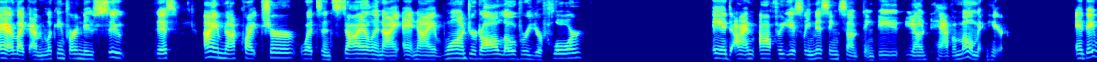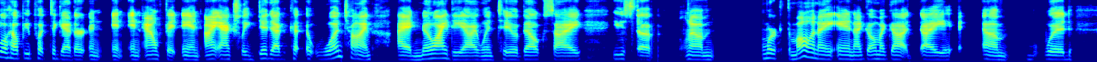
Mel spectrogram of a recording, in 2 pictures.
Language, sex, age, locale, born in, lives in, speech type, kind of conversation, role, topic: English, female, 55-59, en-US, United States, United States, conversation, podcast, guest, How does the way we dress influence how we feel about ourselves?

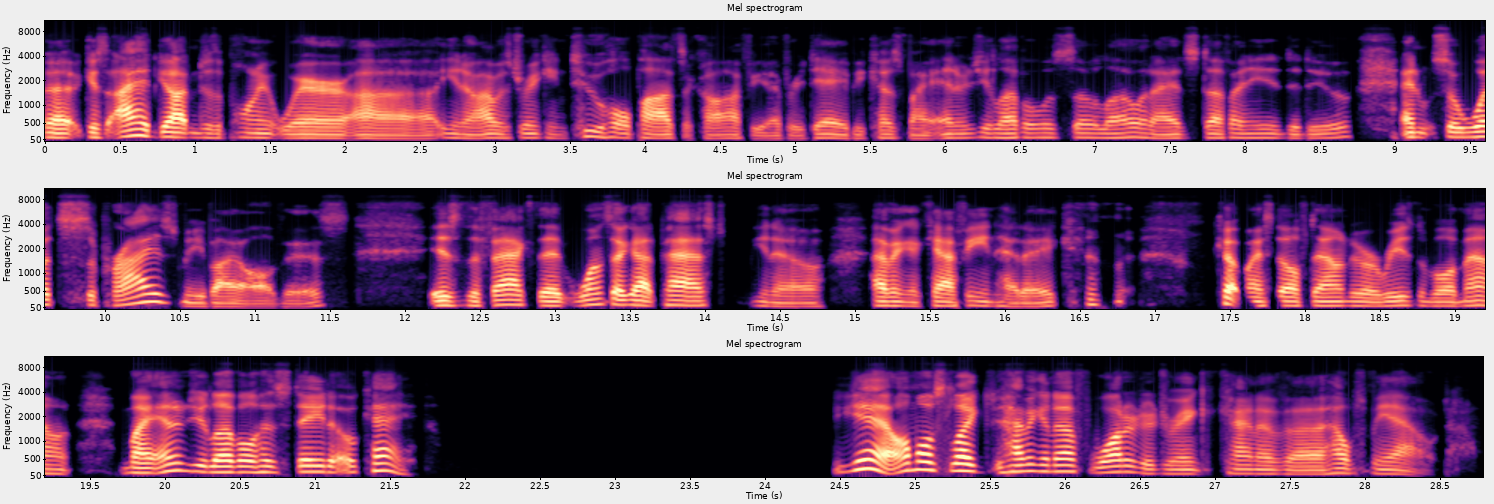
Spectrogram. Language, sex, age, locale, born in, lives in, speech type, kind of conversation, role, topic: English, male, 60-64, en-US, United States, United States, conversation, unstructured, none, What small daily habit should I start to noticeably improve my fitness?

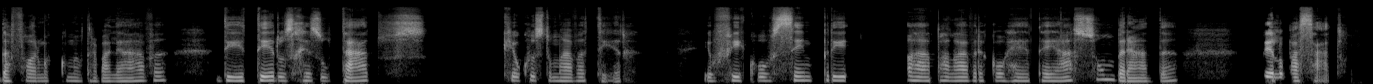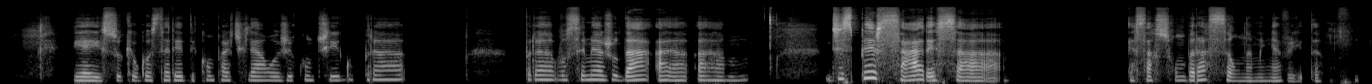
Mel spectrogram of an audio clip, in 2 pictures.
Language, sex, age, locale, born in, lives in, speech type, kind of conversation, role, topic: Portuguese, female, 55-59, pt-BR, Brazil, United States, conversation, advice, user, Como a ruminação sobre erros passados gera angústia em você?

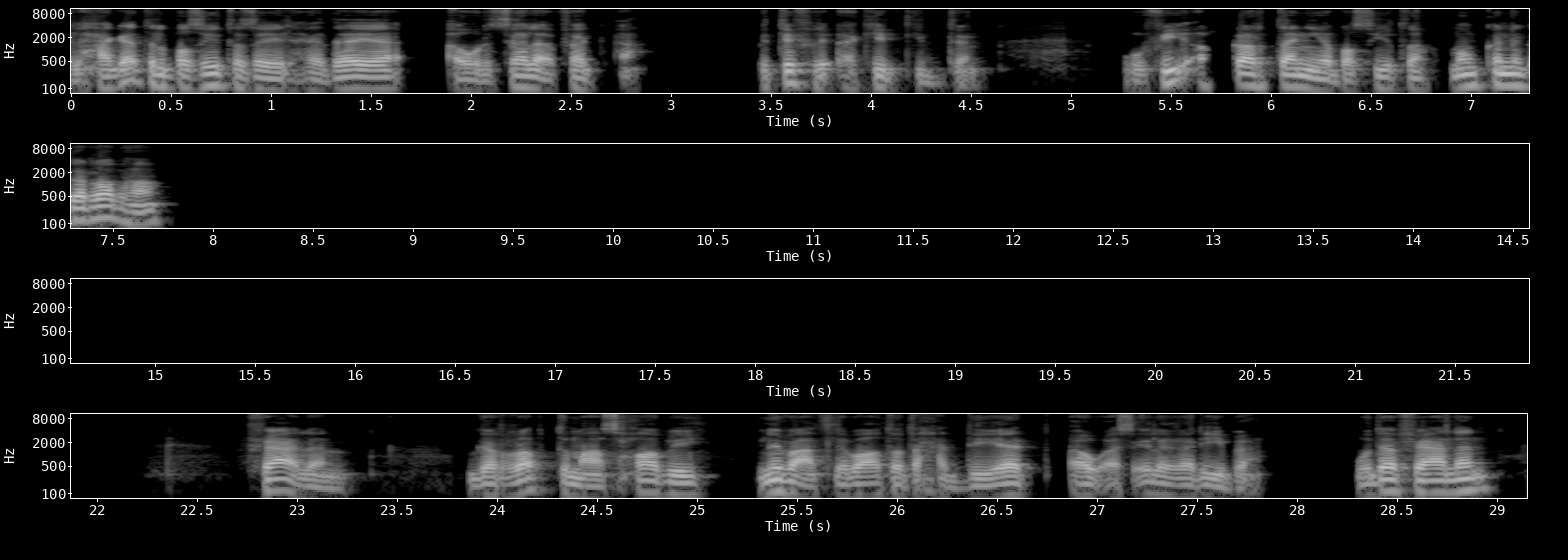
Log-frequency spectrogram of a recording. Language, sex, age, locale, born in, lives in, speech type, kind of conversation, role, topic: Arabic, male, 45-49, ar-EG, Egypt, Portugal, read, expert-assistant, asker, إزاي ممكن ندمج وسائل التواصل الحديثة (زي السوشيال ميديا أو التطبيقات) مع الطرق التقليدية عشان نخلي التواصل بين الأزواج أو الأصدقاء أعمق وأقوى؟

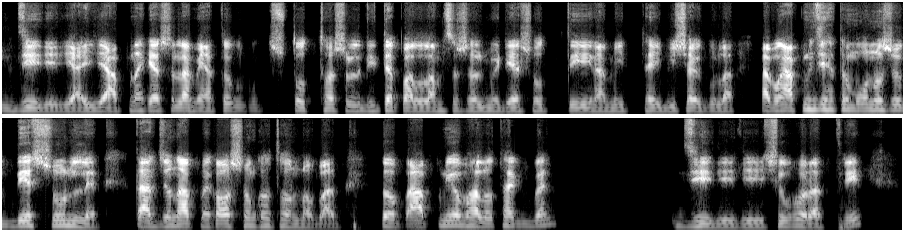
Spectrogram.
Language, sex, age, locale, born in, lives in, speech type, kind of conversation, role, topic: Bengali, male, 20-24, bn-BD, Bangladesh, Bangladesh, conversation, podcast, guest, সোশ্যাল মিডিয়ায় আপনি সাধারণত সত্যি দেখান, নাকি সাজিয়ে-গুছিয়ে দেখান?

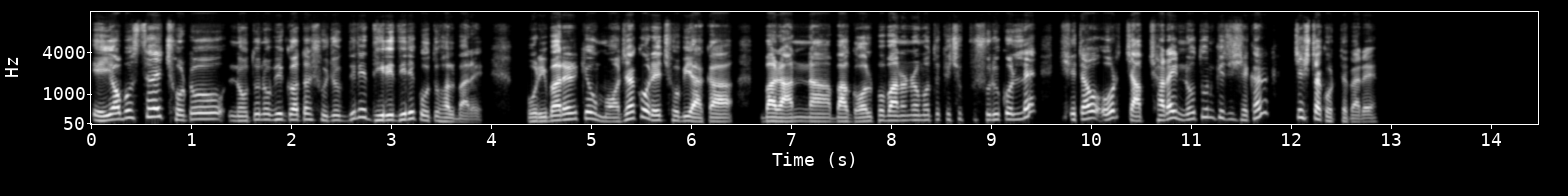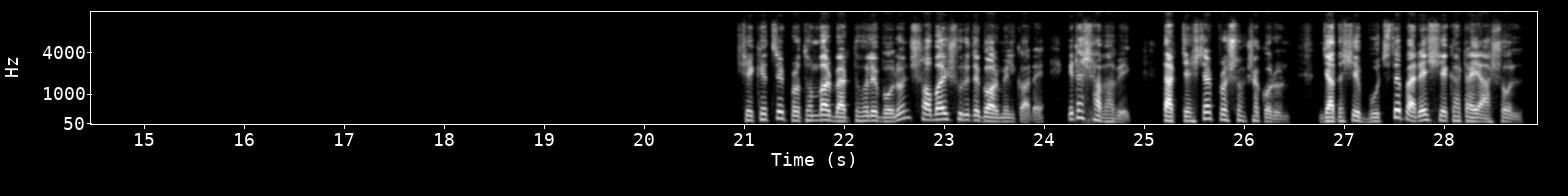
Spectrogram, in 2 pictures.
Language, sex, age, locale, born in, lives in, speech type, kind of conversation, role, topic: Bengali, male, 30-34, bn-BD, Bangladesh, Bangladesh, read, expert-assistant, expert, শিশুর আত্মবিশ্বাস বাড়ানোর নতুন নতুন উপায় কী হতে পারে?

